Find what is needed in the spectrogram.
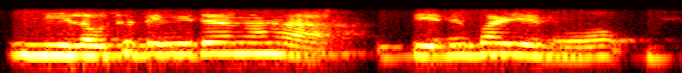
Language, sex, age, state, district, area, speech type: Bodo, female, 30-45, Assam, Chirang, urban, conversation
